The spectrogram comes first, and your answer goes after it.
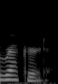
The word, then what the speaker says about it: record: I need to record a new record. Perfect. Noun versus verb. The stress shifts from the second syllable to the first.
